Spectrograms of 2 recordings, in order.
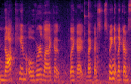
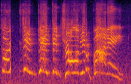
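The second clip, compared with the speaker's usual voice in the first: very high, very slow, drawn-out shout; 7 dB louder than usual. Calling to a character while running through the ballroom: shouting. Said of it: "I shout".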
